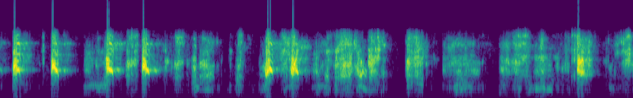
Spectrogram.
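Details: Westie and pit bull playing together after Thanksgiving dinner: short sharp barks and yips mixed with throaty growling bursts, coming in uneven clusters with brief pauses between.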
